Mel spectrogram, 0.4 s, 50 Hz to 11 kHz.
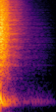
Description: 6SNARE 1.wav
